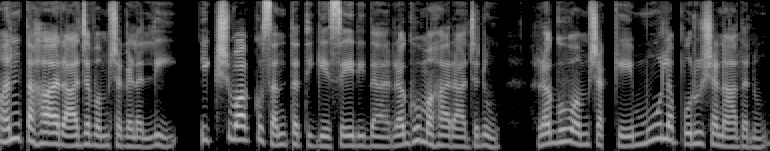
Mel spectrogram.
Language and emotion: Kannada, neutral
